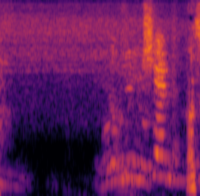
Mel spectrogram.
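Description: Speech: a man talking in French, with a pause of about a second near the start filled only by faint room hiss.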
